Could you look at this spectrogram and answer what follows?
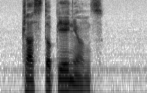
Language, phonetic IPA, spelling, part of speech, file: Polish, [ˈt͡ʃas ˈtɔ ˈpʲjɛ̇̃ɲɔ̃nt͡s], czas to pieniądz, proverb, Pl-czas to pieniądz.ogg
